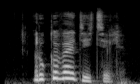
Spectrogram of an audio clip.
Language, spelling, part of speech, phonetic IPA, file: Russian, руководитель, noun, [rʊkəvɐˈdʲitʲɪlʲ], Ru-руководитель.ogg
- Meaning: leader, chief, manager, director, instructor, teacher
